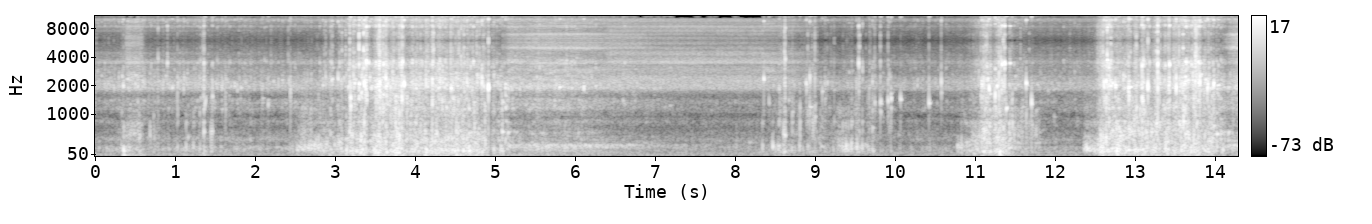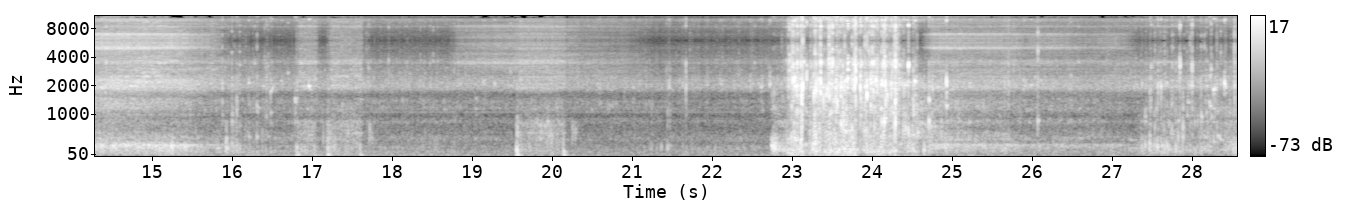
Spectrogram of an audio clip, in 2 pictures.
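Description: Scuba regulator breathing underwater: exhaled bubbles gurgle out in three loud bursts about ten seconds apart, with quieter hissing between breaths.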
